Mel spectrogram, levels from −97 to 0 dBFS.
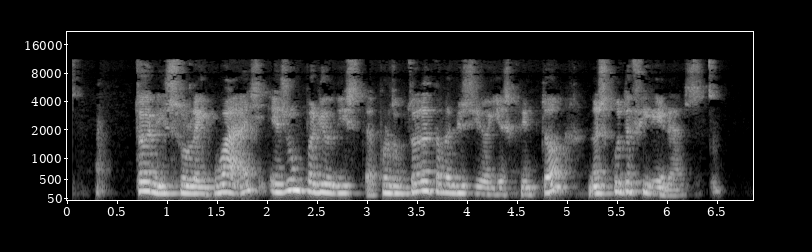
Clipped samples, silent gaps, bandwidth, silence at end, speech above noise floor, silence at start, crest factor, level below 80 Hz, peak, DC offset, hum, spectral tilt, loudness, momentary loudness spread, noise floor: under 0.1%; none; 11.5 kHz; 0.35 s; 25 dB; 0.05 s; 16 dB; -70 dBFS; -8 dBFS; under 0.1%; none; -5.5 dB/octave; -23 LUFS; 10 LU; -48 dBFS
